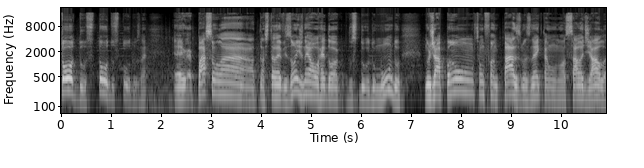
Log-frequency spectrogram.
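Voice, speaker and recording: Very slow delivery with ordinary pitch variation. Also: man, fairly high pitch for a man. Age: 20s. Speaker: podcast host. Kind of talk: casual chat.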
